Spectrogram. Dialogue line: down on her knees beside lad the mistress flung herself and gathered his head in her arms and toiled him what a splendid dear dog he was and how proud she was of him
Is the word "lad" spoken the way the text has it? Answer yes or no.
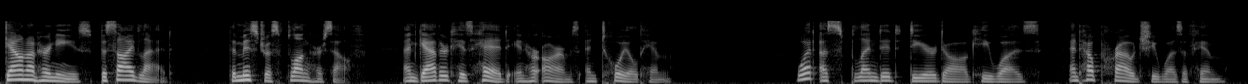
yes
